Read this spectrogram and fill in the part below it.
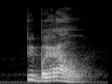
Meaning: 1. pertaining to puberty; pubescent, pubertal 2. resembling teenage behaviour; immature
- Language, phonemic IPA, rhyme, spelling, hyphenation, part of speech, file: Dutch, /ˌpy.bəˈraːl/, -aːl, puberaal, pu‧be‧raal, adjective, Nl-puberaal.ogg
